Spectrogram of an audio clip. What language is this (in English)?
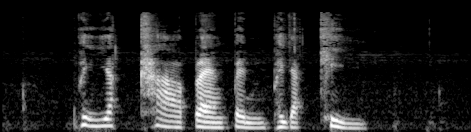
Thai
